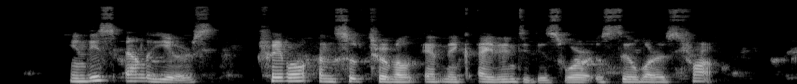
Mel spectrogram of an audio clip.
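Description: From 2.88 s to the end, there is a section at the wrong speed, 0.893x. The speech turns slower and about two semitones deeper. A mismatched clock is the likely cause.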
